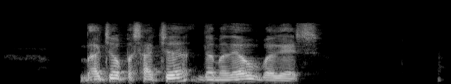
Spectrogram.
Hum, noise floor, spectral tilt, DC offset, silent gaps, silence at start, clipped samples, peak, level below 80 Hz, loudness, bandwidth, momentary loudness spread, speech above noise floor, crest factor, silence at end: none; -62 dBFS; -5 dB/octave; under 0.1%; none; 0.8 s; under 0.1%; -2 dBFS; -62 dBFS; -18 LUFS; 7.6 kHz; 12 LU; 44 dB; 18 dB; 1.35 s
